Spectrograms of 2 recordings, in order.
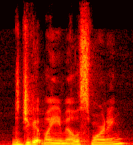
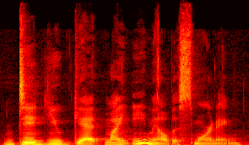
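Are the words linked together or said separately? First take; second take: linked; separately. First: The words run together with reduced sounds. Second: Each word is said separately and fully. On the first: The speaker calls it right. "What you're going to hear is something more like this" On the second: The speaker calls it wrong. "Said no native speaker ever. We do not say every single word separately"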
